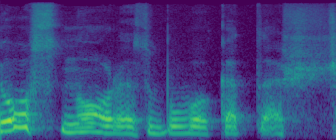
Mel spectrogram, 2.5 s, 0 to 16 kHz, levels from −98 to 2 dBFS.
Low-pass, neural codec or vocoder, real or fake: 14.4 kHz; vocoder, 44.1 kHz, 128 mel bands every 512 samples, BigVGAN v2; fake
